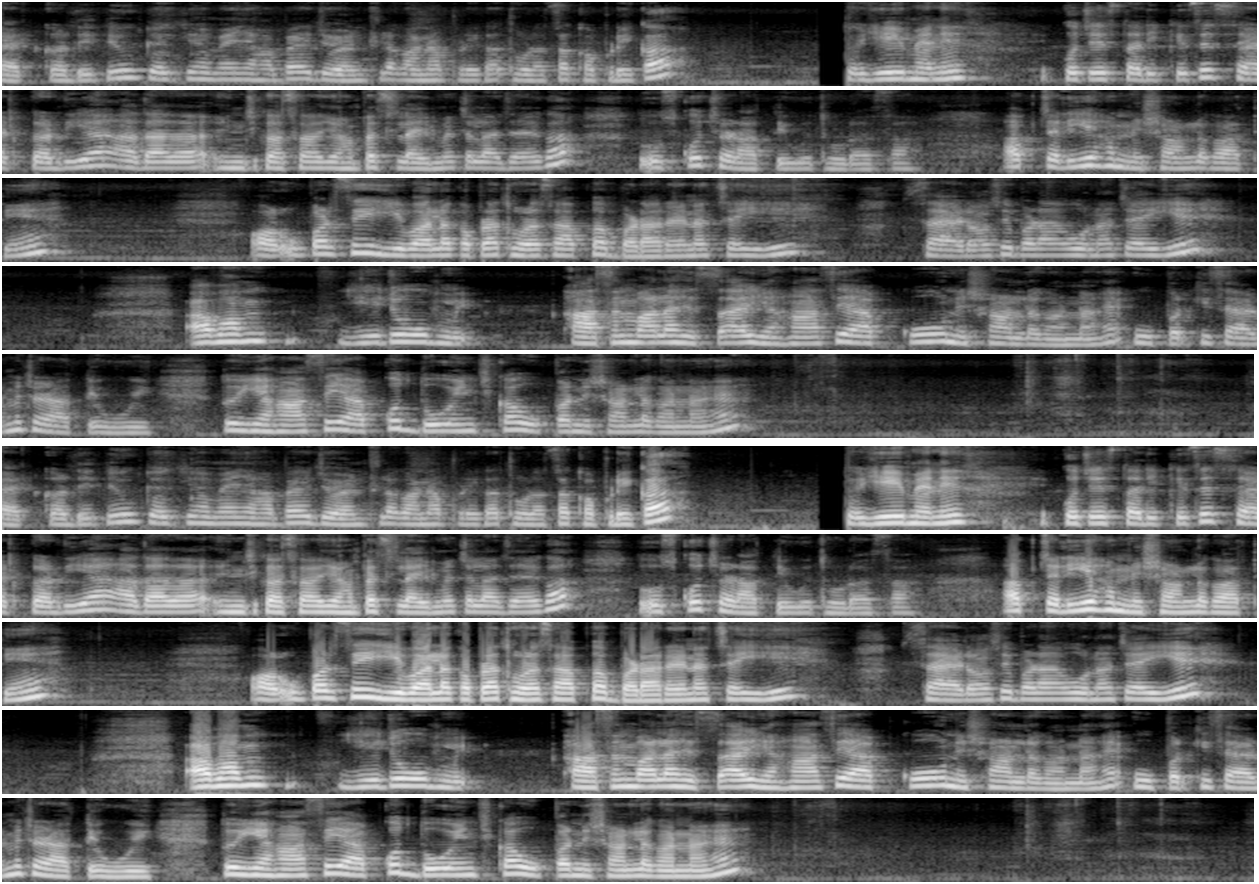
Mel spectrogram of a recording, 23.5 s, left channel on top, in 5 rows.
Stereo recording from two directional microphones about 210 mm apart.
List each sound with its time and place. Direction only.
0.0 s speech: 10° right (ahead or behind)
0.8 s a woman's voice: 30° right (ahead or behind)
3.9 s a woman's voice: 25° right (ahead or behind)
8.6 s a woman's voice: 50° right (ahead or behind)
10.1 s a sound: 25° right (ahead or behind)
10.6 s a woman's voice: 45° right (ahead or behind)
14.5 s a sound: 40° right (ahead or behind)
15.0 s a woman's voice: 25° right (ahead or behind); by 21.6 s 45° right (ahead or behind)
